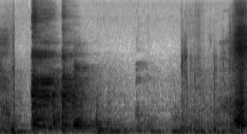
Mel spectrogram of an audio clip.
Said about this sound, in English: I must cough, pardon me.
